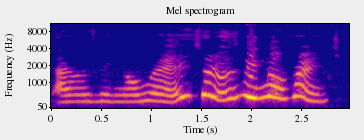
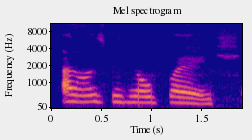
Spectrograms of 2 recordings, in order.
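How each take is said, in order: First: Rising yell. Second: Slow, drawn-out protest; slow refusal. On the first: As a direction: build from a raised voice to a high, loud yell. Escalating protest at French message. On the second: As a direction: spell it out slowly, at normal volume. First take before escalating repeats. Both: Real, not acted.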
